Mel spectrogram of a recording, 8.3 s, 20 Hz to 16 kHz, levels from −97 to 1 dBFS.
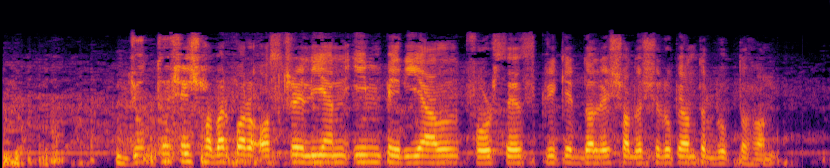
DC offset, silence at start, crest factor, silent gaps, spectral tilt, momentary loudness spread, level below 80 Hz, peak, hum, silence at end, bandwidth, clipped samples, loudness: under 0.1%; 0.05 s; 14 dB; none; -5 dB/octave; 14 LU; -56 dBFS; -2 dBFS; none; 0.45 s; 7.8 kHz; under 0.1%; -15 LUFS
